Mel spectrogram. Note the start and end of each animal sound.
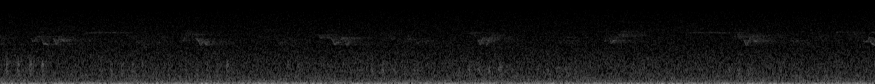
[0.00, 5.11] Yellow-bellied Sapsucker (Sphyrapicus varius)
[0.00, 8.76] Red-eyed Vireo (Vireo olivaceus)
[0.70, 1.34] Black-throated Green Warbler (Setophaga virens)
[6.37, 7.40] Black-throated Green Warbler (Setophaga virens)
[7.81, 8.76] Ovenbird (Seiurus aurocapilla)

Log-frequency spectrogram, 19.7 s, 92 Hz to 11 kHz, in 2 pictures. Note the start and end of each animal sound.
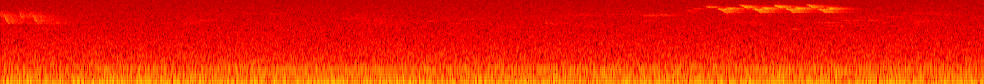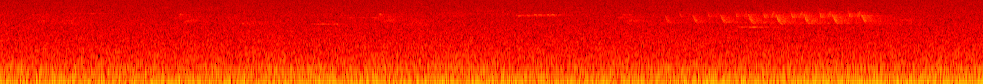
[0.00, 0.64] Ovenbird (Seiurus aurocapilla)
[0.35, 5.71] Red-eyed Vireo (Vireo olivaceus)
[5.48, 7.14] Black-throated Green Warbler (Setophaga virens)
[6.91, 8.56] Black-and-white Warbler (Mniotilta varia)
[7.80, 9.02] Hermit Thrush (Catharus guttatus)
[11.53, 11.85] Yellow-bellied Flycatcher (Empidonax flaviventris)
[12.87, 13.68] Hermit Thrush (Catharus guttatus)
[13.50, 13.87] Yellow-bellied Flycatcher (Empidonax flaviventris)
[14.16, 15.68] Black-throated Green Warbler (Setophaga virens)
[15.97, 16.23] Yellow-bellied Flycatcher (Empidonax flaviventris)
[16.34, 18.70] Ovenbird (Seiurus aurocapilla)

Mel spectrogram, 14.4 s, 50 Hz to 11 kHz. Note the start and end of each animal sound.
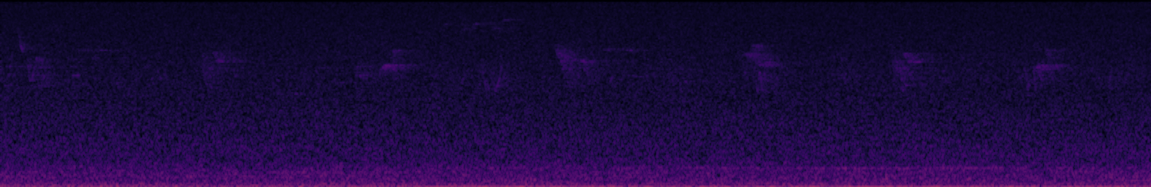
[0.00, 14.39] Blue-headed Vireo (Vireo solitarius)
[5.32, 6.65] Blackburnian Warbler (Setophaga fusca)

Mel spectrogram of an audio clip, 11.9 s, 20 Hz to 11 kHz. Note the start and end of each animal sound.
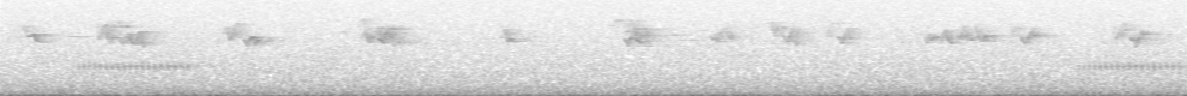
[0.00, 4.21] Red-eyed Vireo (Vireo olivaceus)
[0.68, 2.14] Downy Woodpecker (Dryobates pubescens)
[4.77, 11.88] Red-eyed Vireo (Vireo olivaceus)
[10.80, 11.88] Downy Woodpecker (Dryobates pubescens)

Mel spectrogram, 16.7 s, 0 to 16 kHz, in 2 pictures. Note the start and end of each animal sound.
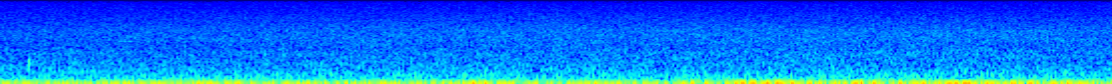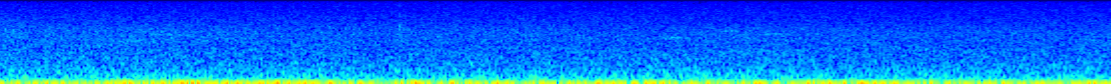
[13.14, 14.30] Hermit Thrush (Catharus guttatus)

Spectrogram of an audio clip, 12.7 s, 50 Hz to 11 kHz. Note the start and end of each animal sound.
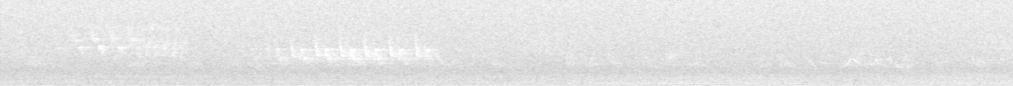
[1.06, 2.42] Nashville Warbler (Leiothlypis ruficapilla)
[3.33, 5.54] Ovenbird (Seiurus aurocapilla)
[9.52, 11.49] Scarlet Tanager (Piranga olivacea)

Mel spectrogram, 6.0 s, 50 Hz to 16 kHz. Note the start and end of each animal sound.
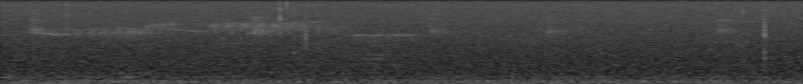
[0.00, 2.46] Black-throated Blue Warbler (Setophaga caerulescens)
[2.28, 3.38] Black-throated Green Warbler (Setophaga virens)

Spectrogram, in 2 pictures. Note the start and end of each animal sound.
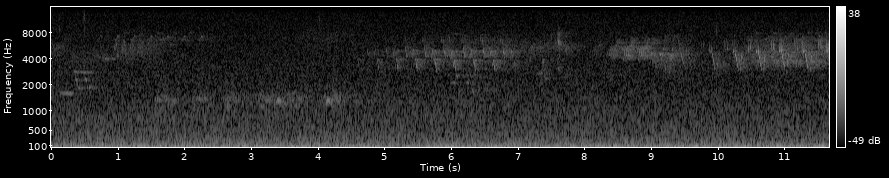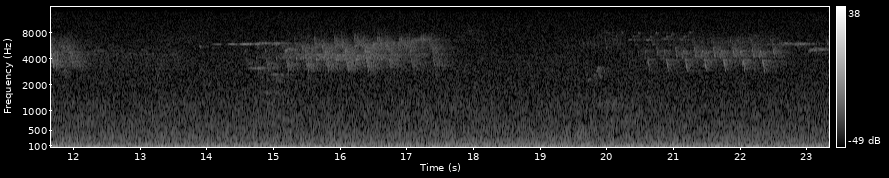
[0.00, 0.77] Wood Thrush (Hylocichla mustelina)
[0.67, 1.86] Black-throated Blue Warbler (Setophaga caerulescens)
[0.79, 2.46] Black-and-white Warbler (Mniotilta varia)
[1.54, 4.50] American Crow (Corvus brachyrhynchos)
[4.65, 6.90] Ovenbird (Seiurus aurocapilla)
[5.96, 6.75] Wood Thrush (Hylocichla mustelina)
[7.18, 23.34] Red-eyed Vireo (Vireo olivaceus)
[8.17, 9.28] Mourning Warbler (Geothlypis philadelphia)
[8.50, 9.63] Chestnut-sided Warbler (Setophaga pensylvanica)
[9.83, 12.22] Ovenbird (Seiurus aurocapilla)
[13.94, 15.47] Black-throated Green Warbler (Setophaga virens)
[14.53, 15.30] Wood Thrush (Hylocichla mustelina)
[14.90, 17.50] Ovenbird (Seiurus aurocapilla)
[20.06, 21.40] Black-and-white Warbler (Mniotilta varia)
[20.25, 22.74] Ovenbird (Seiurus aurocapilla)
[22.43, 23.34] Black-throated Green Warbler (Setophaga virens)

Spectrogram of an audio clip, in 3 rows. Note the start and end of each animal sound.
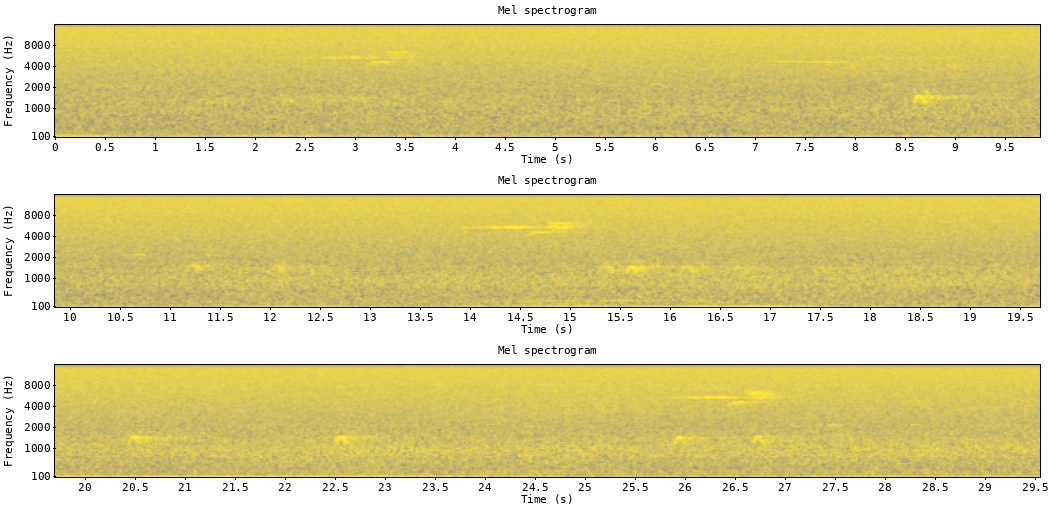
[2.64, 3.65] Black-throated Green Warbler (Setophaga virens)
[7.11, 8.30] Black-throated Green Warbler (Setophaga virens)
[8.47, 8.97] American Crow (Corvus brachyrhynchos)
[10.98, 12.29] American Crow (Corvus brachyrhynchos)
[13.76, 15.09] Black-throated Green Warbler (Setophaga virens)
[15.32, 16.52] American Crow (Corvus brachyrhynchos)
[20.38, 22.80] American Crow (Corvus brachyrhynchos)
[25.74, 27.00] American Crow (Corvus brachyrhynchos)
[25.81, 27.03] Black-throated Green Warbler (Setophaga virens)

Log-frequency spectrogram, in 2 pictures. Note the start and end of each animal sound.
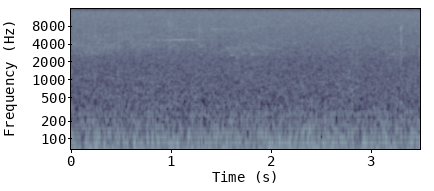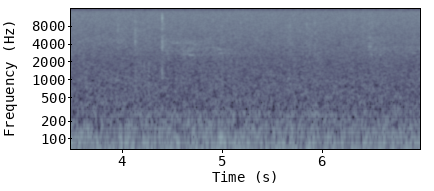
[0.00, 0.72] Ovenbird (Seiurus aurocapilla)
[0.00, 6.99] Red-eyed Vireo (Vireo olivaceus)
[0.35, 1.47] Black-throated Green Warbler (Setophaga virens)

